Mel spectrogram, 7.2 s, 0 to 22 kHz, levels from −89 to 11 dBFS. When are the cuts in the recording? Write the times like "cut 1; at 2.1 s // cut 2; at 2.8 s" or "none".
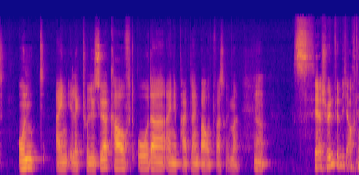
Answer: cut 1; at 5.8 s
